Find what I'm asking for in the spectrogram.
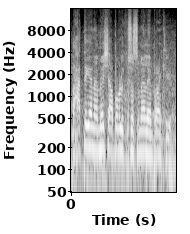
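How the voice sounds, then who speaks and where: A man hosting a casual prank vlog on a city street, chatty and quick, slipping English into his talk. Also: on the high side, crowd noise, noisy background. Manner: rapid, chatty, mixes in English phrases. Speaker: prank vlogger.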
